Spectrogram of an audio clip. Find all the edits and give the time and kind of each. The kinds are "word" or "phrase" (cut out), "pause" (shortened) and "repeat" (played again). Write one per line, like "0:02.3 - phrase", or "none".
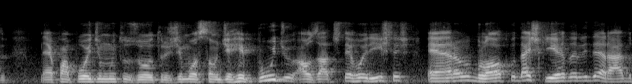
0:04.2 - pause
